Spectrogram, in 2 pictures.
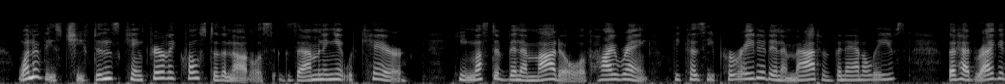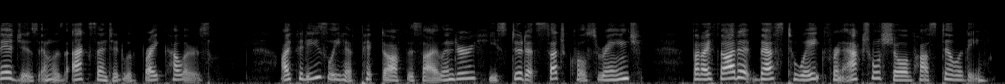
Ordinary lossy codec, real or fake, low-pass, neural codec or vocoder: MP3, 48 kbps; fake; 7.2 kHz; codec, 16 kHz, 4 kbps, FunCodec, trained on LibriTTS, 50 frames a second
